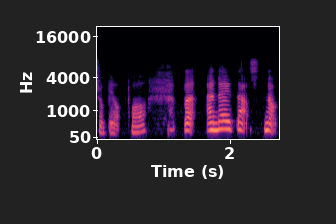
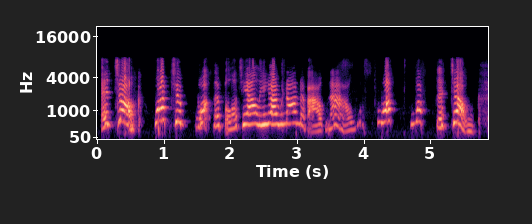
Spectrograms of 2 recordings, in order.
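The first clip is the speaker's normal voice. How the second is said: much higher, much louder exasperated shouting; exasperated yelling; 11 semitones higher, 11 dB louder than usual. Retold or imitated. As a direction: blow up in disbelief as Jericho. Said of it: "And Jericho's like".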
